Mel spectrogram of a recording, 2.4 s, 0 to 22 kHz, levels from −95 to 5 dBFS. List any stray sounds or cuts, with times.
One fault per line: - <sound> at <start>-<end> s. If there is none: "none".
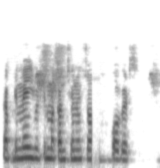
- dropout at 1.4-1.5 s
